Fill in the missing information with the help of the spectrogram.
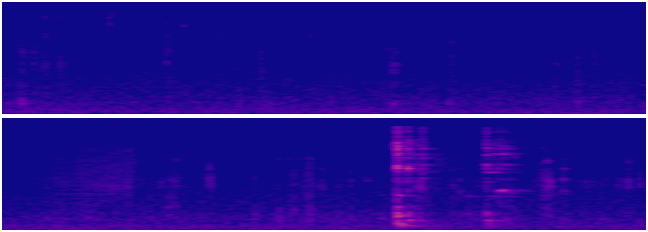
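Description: Soft chewing and mouth sounds of a person eating a mouthful of spaghetti, then two sharp clinks of a fork against the plate a little after five seconds in, the loudest sounds.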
